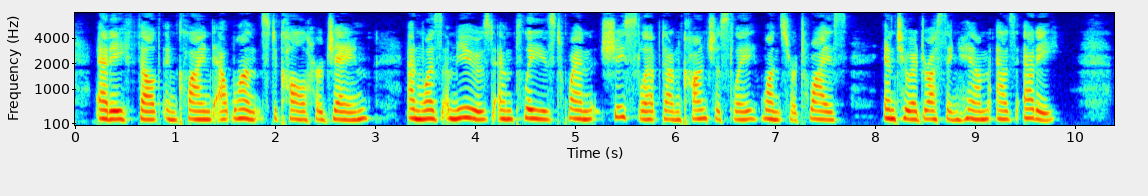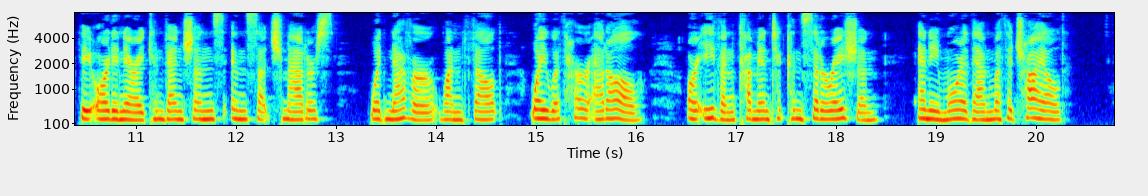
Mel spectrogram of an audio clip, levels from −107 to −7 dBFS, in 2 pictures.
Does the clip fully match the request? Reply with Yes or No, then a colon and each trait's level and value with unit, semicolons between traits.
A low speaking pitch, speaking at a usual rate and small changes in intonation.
No: high, 215 Hz; average, 150 wpm; narrow, 1.7 semitones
